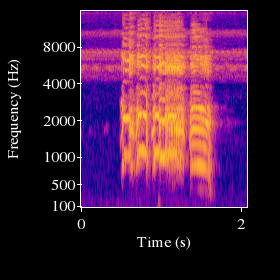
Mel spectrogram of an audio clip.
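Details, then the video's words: Strange, disturbing-sounding junglefowl crow: one burst of four rough, closely joined segments, the final part sliding downward. A high electronic whine sits underneath. "AYAM HUTAN SUARA ANEH PENGGANGGU"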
